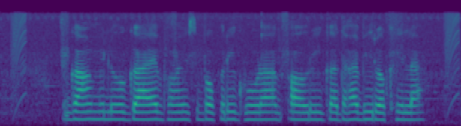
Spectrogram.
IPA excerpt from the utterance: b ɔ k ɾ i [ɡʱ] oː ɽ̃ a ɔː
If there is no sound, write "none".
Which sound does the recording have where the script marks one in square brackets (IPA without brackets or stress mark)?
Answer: ɡʱ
